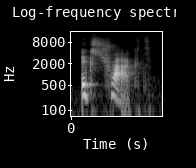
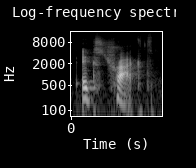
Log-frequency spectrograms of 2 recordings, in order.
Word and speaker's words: extract: The next word is a little bit tricky in the pronunciation. Listen to me carefully. Extract. Extract.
